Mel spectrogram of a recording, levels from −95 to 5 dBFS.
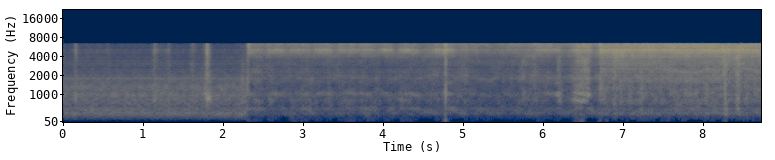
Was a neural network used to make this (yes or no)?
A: yes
